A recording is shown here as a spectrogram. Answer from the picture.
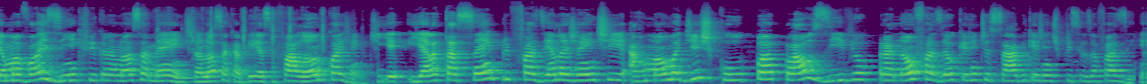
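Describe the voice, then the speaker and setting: A woman speaks in a high pitch with ordinary pitch variation. The room echo is audible. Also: fairly quick pace. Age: 40s. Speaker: vlogger. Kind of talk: personal vlog talk. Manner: conversational.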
